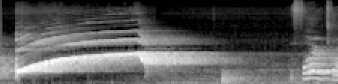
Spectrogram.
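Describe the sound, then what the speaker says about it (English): A fire truck siren pulling out of the station rises in a long, loud wail, then cuts off, with a short rumble and a voice starting at the end. "Big Frank turns on the siren and heads out of the station."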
